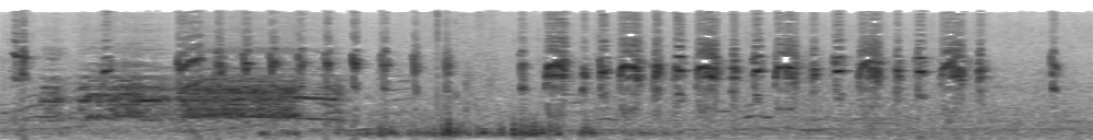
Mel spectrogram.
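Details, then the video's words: Long-tailed shrike in a master recording meant to prompt lazy birds to sing. A harsh, clucking burst gives way to a string of sharp, scratchy notes repeated almost twice a second, ending with a few faint chirps. "Cendet Gacor Full Isian"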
